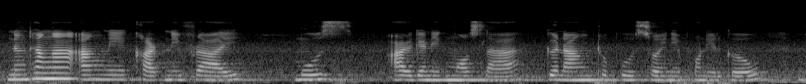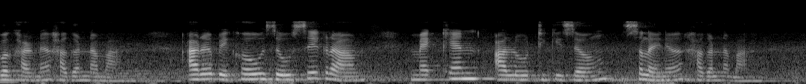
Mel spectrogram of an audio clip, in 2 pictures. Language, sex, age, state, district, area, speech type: Bodo, female, 18-30, Assam, Kokrajhar, urban, read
